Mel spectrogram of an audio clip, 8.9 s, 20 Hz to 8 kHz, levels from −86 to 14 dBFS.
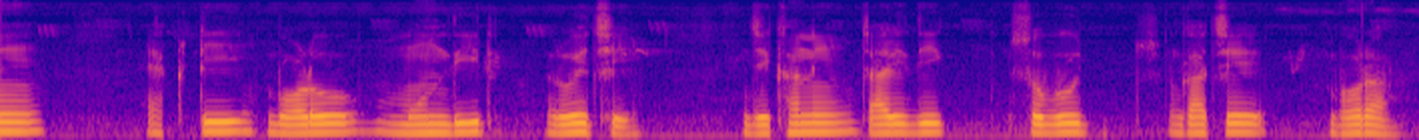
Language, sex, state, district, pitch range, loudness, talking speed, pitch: Bengali, male, West Bengal, Jhargram, 115-140 Hz, -16 LUFS, 60 wpm, 135 Hz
